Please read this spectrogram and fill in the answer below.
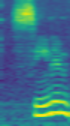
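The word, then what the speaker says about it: seinen: men that is it seen in pronunciation that sounds like semen and it's kind of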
